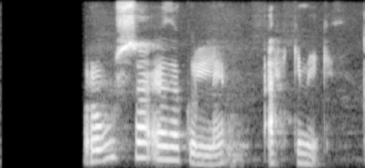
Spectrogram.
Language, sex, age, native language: Icelandic, female, 40-49, Icelandic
